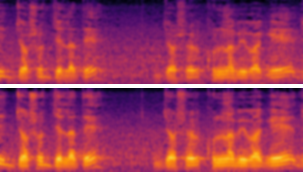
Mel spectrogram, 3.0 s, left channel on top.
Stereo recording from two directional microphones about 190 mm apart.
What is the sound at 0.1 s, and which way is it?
Speech, 25° right (ahead or behind).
